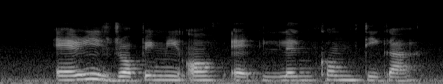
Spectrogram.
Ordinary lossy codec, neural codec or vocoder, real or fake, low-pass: none; none; real; 7.2 kHz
